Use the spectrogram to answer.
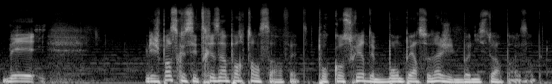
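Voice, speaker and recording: A man's voice: medium pitch, brisk, a little mellow, breathy edge, faint music behind. A man hosting a casual livestream interview, speaking in a hesitant, searching way and often repeating phrases. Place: live online stream.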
